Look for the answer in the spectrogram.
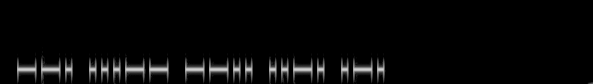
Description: Morse code, heard as a keyed tone, about 20 wpm, 700 Hz. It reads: G3ZFR
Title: DXCC-100 Call Signs - 5 Characters - 20wpm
